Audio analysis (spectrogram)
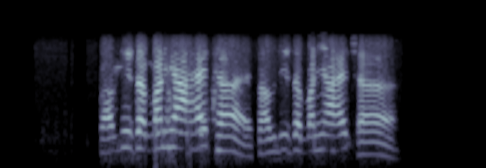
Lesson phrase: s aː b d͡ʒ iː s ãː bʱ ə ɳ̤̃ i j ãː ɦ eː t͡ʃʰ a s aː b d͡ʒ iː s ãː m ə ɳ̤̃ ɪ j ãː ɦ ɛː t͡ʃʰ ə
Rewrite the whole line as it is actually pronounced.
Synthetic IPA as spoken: s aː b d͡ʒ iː s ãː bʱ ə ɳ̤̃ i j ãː ɦ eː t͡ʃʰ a s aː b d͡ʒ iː s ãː b ə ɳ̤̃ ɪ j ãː ɦ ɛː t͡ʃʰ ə

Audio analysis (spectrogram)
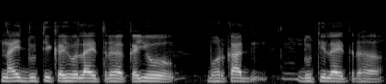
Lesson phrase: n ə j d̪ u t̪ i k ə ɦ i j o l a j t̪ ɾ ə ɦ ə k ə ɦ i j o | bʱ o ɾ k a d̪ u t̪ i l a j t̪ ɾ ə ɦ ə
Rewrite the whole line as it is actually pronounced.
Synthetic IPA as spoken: n a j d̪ u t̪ i k ə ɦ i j o l a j t̪ ɾ ə ɦ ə k ə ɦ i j o | bʱ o ɾ k a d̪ u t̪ i l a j t̪ ɾ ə ɦ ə

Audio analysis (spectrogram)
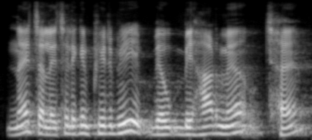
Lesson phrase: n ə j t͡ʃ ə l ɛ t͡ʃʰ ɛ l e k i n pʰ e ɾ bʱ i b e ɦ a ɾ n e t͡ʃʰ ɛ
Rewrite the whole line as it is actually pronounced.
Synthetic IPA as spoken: n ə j t͡ʃ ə l ɛ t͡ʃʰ ɛ l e k i n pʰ i ɾ bʱ i b i ɦ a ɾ m e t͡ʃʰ ɛ

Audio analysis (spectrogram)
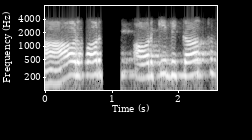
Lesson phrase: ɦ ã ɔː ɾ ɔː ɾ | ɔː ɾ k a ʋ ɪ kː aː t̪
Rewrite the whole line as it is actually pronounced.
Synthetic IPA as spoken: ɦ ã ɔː ɾ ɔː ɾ | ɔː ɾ k i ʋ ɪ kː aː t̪

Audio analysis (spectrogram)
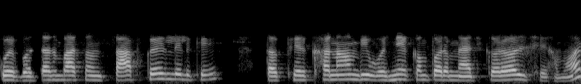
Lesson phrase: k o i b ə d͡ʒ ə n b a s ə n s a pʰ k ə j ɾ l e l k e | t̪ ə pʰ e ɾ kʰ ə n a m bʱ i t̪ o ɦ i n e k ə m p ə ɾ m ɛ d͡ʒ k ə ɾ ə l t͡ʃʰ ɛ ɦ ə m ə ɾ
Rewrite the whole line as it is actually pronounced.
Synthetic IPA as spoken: k o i b ə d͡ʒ ə n b a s ə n s a pʰ k ə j ɾ l e l k e | t̪ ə pʰ e ɾ kʰ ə n a m bʱ i o ɦ i n e k ə m p ə ɾ m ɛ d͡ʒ k ə ɾ ə l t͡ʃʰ ɛ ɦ ə m ə ɾ

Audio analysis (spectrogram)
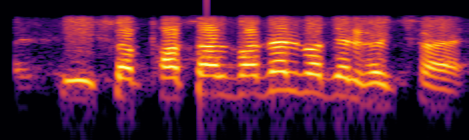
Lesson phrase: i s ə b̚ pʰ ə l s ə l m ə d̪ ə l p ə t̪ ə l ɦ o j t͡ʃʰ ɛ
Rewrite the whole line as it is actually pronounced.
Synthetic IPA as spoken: i s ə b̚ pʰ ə s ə l b ə d̪ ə l b ə d̪ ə l ɦ o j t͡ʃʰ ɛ

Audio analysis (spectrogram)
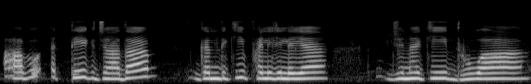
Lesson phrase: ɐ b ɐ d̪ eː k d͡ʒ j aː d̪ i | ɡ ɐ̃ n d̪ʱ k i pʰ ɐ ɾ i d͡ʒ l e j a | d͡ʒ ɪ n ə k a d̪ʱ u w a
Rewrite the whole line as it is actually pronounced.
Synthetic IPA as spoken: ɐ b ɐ t̪ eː k d͡ʒ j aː d̪ a | ɡ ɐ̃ n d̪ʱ k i pʰ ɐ l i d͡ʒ l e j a | d͡ʒ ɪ n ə k i d̪ʱ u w a

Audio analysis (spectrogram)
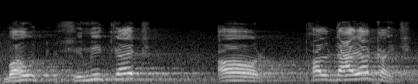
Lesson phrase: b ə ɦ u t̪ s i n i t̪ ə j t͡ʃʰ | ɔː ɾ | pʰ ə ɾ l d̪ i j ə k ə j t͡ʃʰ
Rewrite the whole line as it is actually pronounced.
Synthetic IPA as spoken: b ə ɦ u t̪ s i m i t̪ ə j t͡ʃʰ | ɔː ɾ | pʰ ə l d̪ a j ə k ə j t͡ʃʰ

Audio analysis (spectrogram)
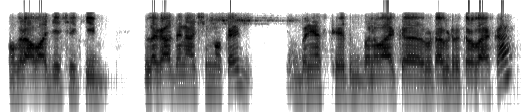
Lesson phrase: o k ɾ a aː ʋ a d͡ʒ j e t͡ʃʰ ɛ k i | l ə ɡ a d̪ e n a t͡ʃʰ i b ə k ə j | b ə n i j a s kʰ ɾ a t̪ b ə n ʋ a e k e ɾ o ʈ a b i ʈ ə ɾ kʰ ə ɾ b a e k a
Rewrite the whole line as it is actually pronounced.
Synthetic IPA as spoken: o k ɾ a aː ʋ a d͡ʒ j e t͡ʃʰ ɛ k i | l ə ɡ a d̪ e n a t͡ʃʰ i m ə k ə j | b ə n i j a s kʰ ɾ e t̪ b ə n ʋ a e k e ɾ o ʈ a b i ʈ ə ɾ k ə ɾ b a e k a

